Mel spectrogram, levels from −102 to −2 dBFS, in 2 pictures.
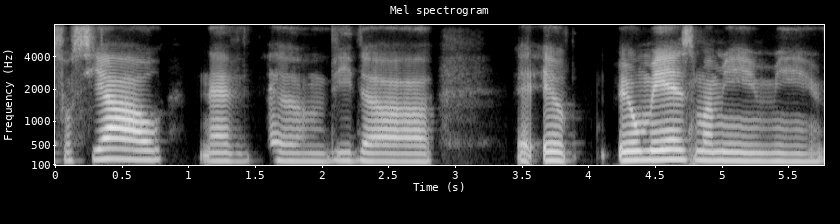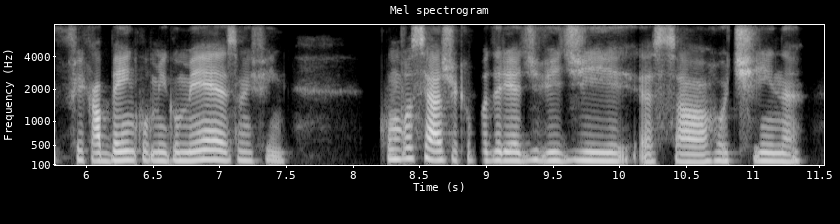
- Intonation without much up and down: Yes, narrow, 1.7 semitones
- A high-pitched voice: No, medium, 180 Hz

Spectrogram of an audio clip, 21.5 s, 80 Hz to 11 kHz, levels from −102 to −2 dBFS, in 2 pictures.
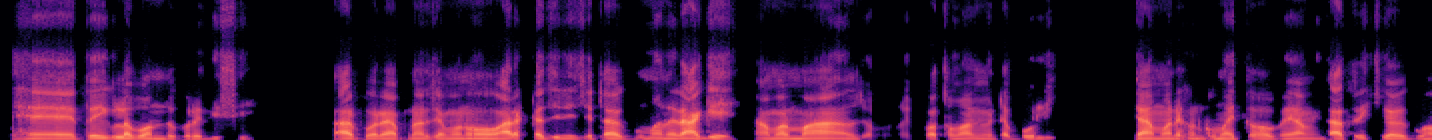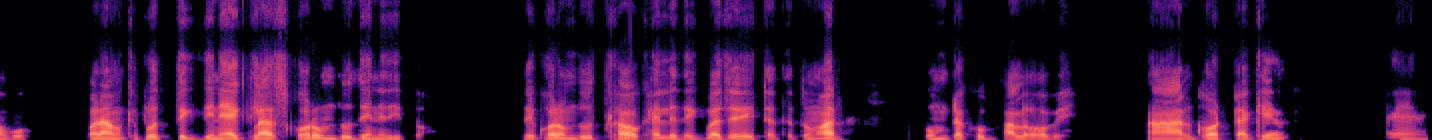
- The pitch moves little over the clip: Yes, narrow, 1.2 semitones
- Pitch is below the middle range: Yes, low, 110 Hz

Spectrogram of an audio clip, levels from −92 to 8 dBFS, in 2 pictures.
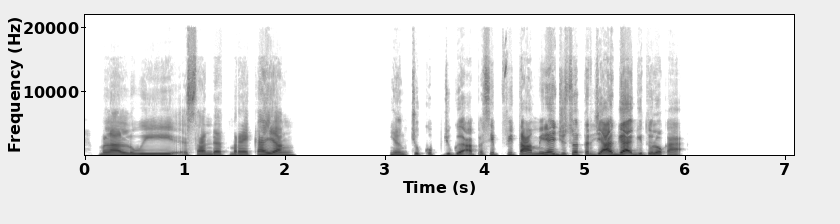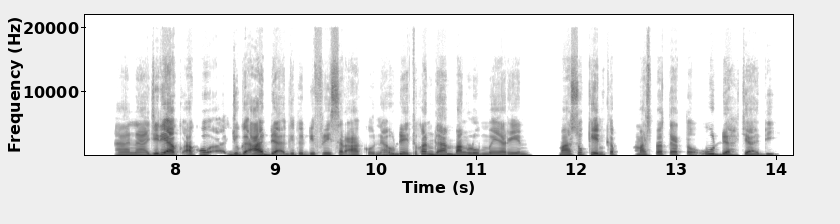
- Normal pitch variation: Yes, average, 3.6 semitones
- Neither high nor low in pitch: Yes, medium, 175 Hz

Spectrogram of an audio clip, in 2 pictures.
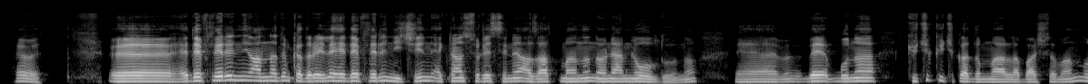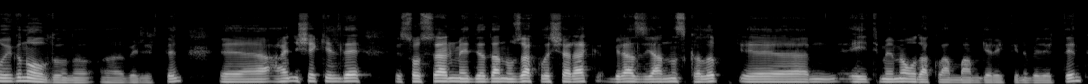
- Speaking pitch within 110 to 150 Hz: Yes, low, 135 Hz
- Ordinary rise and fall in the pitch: Yes, average, 3.3 semitones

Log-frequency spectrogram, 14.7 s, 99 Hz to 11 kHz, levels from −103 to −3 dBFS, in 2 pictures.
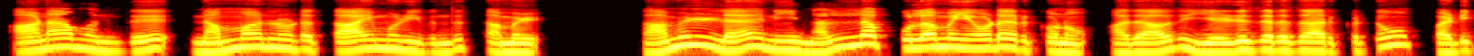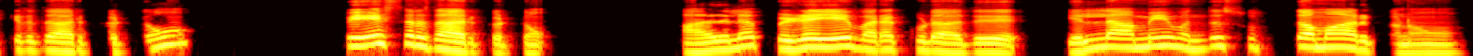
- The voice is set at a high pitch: No, medium, 180 Hz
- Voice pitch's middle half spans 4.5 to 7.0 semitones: Yes, wide, 5.5 semitones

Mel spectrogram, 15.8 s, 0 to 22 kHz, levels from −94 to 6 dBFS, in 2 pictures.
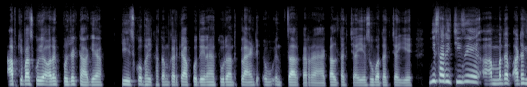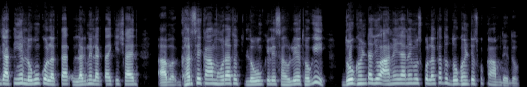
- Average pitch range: No, wide, 6.1 semitones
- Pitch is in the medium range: Yes, medium, 155 Hz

